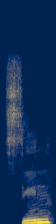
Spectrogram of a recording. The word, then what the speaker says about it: sin: You see here, the dot is the left side is sin. You pronounce it as sin. But if it's on the right side, you pronounce it shin.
